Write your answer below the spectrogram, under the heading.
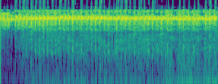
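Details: Continuous, high-pitched rapid trill from a bird shown as a ngekek champion, the notes blurring into an even buzzing rattle from start to finish.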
